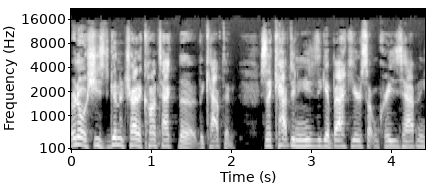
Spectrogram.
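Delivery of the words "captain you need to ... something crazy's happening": put-on crying, tearful pleading voice. Retelling a movie scene where a character calls the captain: imitating someone crying. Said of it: "She's fucking crying".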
